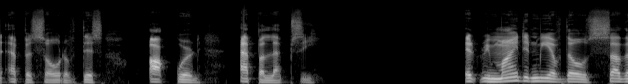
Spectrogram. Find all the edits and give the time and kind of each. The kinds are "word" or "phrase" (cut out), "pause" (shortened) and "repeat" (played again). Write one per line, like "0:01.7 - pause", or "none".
none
